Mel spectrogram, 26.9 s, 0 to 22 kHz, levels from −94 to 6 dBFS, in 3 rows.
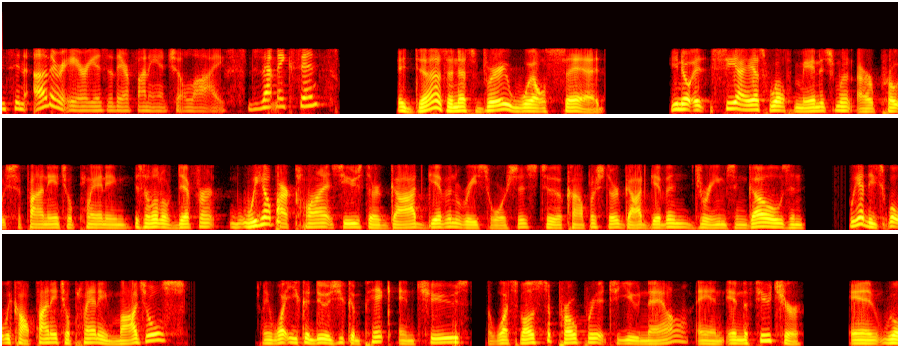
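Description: A speech clip carried over G.726 ADPCM at 32 kbit/s, limited to below 4 kHz, is hit by bit errors on an ADPCM link at 17.28 to 17.39 s (just before "we have these what"), at 19.64 to 19.85 s, and at 22.43 to 22.54 s (between "you can pick and" and "what's most appropriate to"). At an error rate of around one percent or less, the flipped bits throw the decoder's step size and predictor off track. Each hit rings on as pops and a rough burst with brief level jumps.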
